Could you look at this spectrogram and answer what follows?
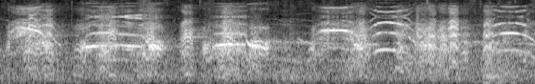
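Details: Seagulls squabbling over food handed out by a person: several birds give harsh, arched, downslurred squeals in quick overlapping bursts, a noisy flock chorus throughout.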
